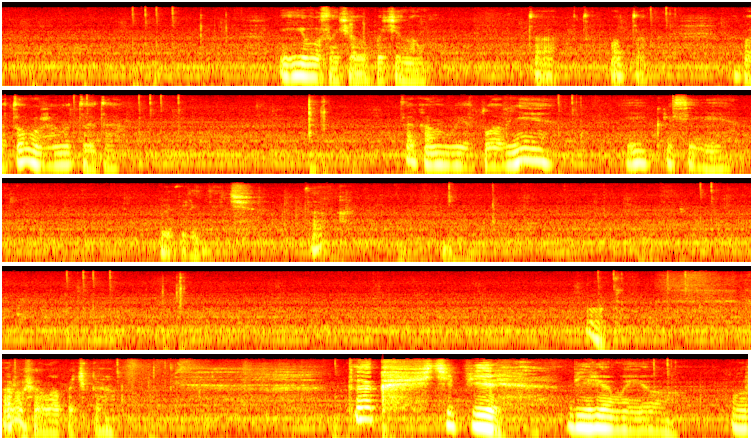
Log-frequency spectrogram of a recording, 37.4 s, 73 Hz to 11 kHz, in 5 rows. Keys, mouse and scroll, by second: 1.1 click, 1.3 click, 3.2 g, 8.0 click, 8.6 click, 8.8 click, 10.4 g, 13.9-17.0 middle drag, 21.7 click, 22.9 click, 23.2 click, 23.9 g, 28.9 middle click, 29.2-29.9 scroll down 1, 29.9-32.9 middle drag, 33.0 click, 36.2-37.4 drag.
